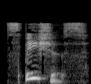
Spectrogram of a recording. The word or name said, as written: specious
